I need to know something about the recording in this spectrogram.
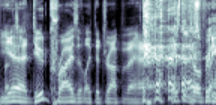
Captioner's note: laughing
